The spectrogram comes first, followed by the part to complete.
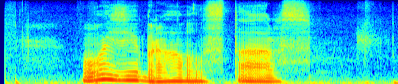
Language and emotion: Russian, sad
